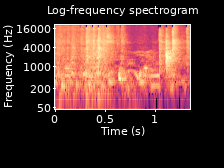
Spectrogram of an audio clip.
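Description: Pigeons on a farm coo in a few short, soft, close calls, spaced unevenly across a brief moment.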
